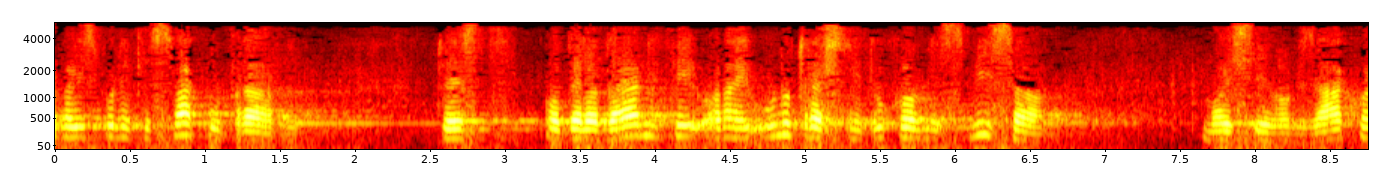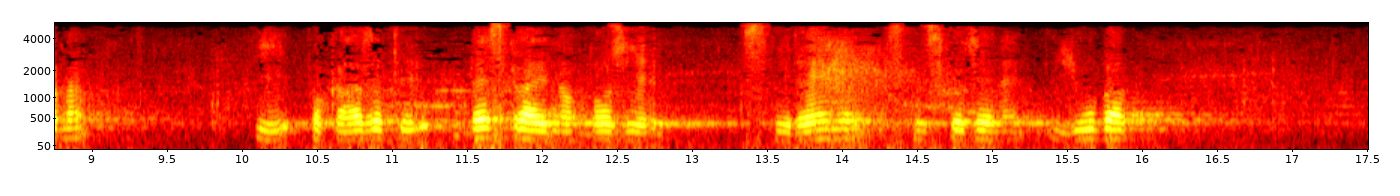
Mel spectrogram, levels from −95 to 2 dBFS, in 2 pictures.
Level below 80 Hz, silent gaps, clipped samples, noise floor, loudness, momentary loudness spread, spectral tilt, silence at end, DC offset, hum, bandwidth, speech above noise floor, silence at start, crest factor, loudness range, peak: -52 dBFS; none; under 0.1%; -50 dBFS; -18 LUFS; 20 LU; -6.5 dB/octave; 1.1 s; under 0.1%; none; 5.4 kHz; 33 dB; 0 s; 18 dB; 8 LU; 0 dBFS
